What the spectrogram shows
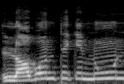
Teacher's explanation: ল কোথাও কোথাও ন রূপে উচ্চারিত হয়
